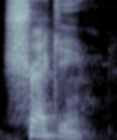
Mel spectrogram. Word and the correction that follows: Shkreli: It's Shkreli, isn't it? – Shkreli. – Shkreli. – Shkreli? Is that how you say it? – Yeah.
